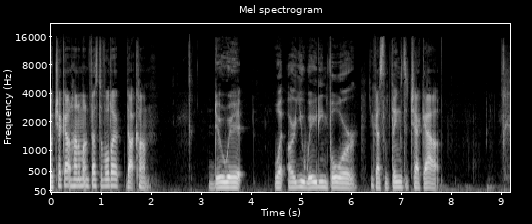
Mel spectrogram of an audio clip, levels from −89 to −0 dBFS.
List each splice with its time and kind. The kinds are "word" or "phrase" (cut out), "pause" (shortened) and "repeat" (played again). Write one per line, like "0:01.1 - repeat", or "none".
0:06.2 - pause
